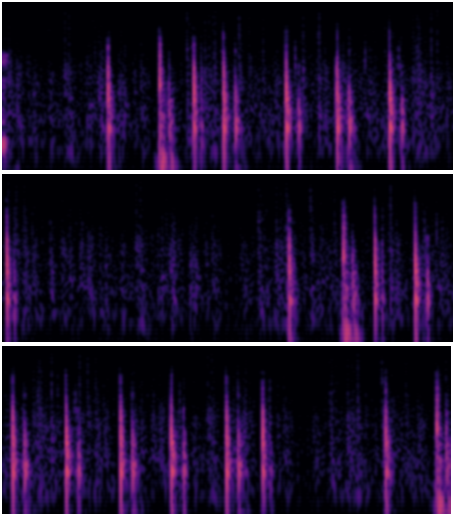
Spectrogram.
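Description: Footsteps thud steadily on a wooden floor and stairs.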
